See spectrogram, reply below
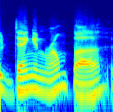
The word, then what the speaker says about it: Danganronpa: Uh, the new Danganronpa is supposed to come out in the U.S.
